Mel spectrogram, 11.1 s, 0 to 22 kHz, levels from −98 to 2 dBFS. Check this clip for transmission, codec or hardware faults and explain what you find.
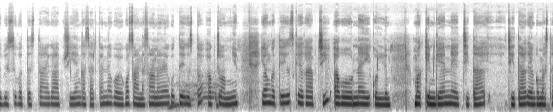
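The speech shows automatic gain rising twice, from 0.28 to 3.94 s by about 7 dB and from 4.46 to 7.0 s by about 4 dB. The gain control judged the input too quiet and slowly raised it, so voice and background swell together, unlike a speaker simply getting louder.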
